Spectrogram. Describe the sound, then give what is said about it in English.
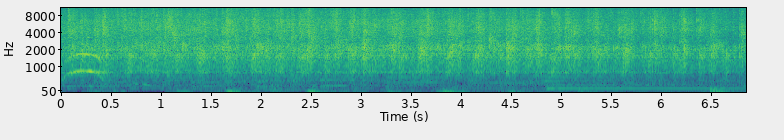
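An audience claps steadily for a speaker, the author of the book Digital Healing and a former KUNC commentator, in a dense, sustained round of applause that stays at an even level for several seconds, with faint low tones and murmurs underneath. “So if you remember him, give him a round of applause right now.”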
